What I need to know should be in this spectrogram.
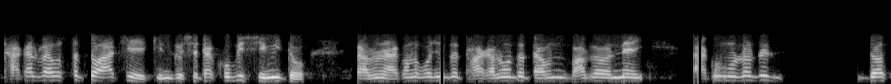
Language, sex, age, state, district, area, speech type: Bengali, male, 60+, West Bengal, Dakshin Dinajpur, rural, conversation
